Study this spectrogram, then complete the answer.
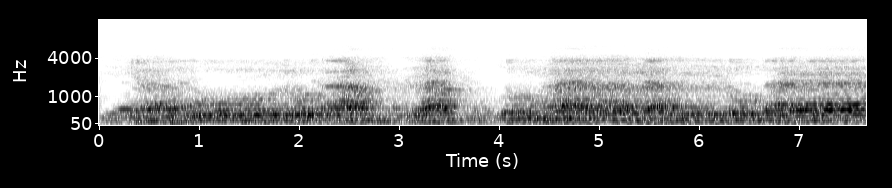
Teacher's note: Lam ada tanwin fathah ketemu lam idgham bila guna masuk tanpa dengung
